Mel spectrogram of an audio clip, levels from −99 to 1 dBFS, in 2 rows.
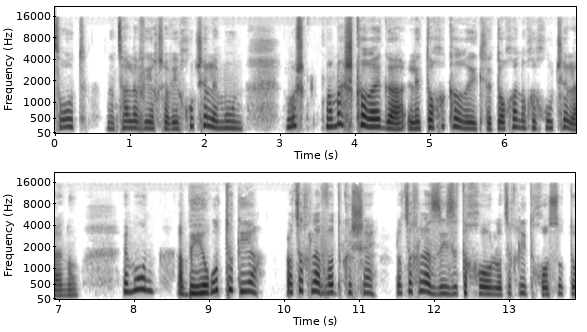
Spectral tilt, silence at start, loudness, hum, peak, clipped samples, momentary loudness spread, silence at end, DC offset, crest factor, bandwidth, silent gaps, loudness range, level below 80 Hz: -4.5 dB/octave; 0 s; -23 LUFS; none; -4 dBFS; under 0.1%; 15 LU; 0 s; under 0.1%; 20 dB; 15.5 kHz; none; 5 LU; -76 dBFS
